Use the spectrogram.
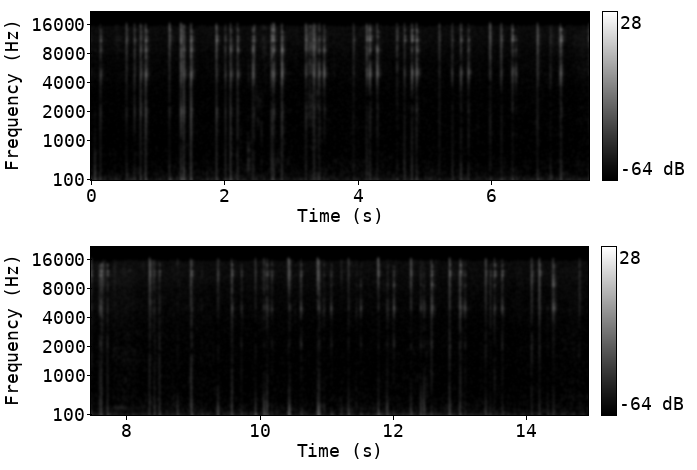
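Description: A small clear glass candle jar filled with green wax, lit and held in the hand, is tapped on its glass sides with fingernails. The result is a steady run of quiet, sharp, bright clicks with almost no ring, over a faint low background hum.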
